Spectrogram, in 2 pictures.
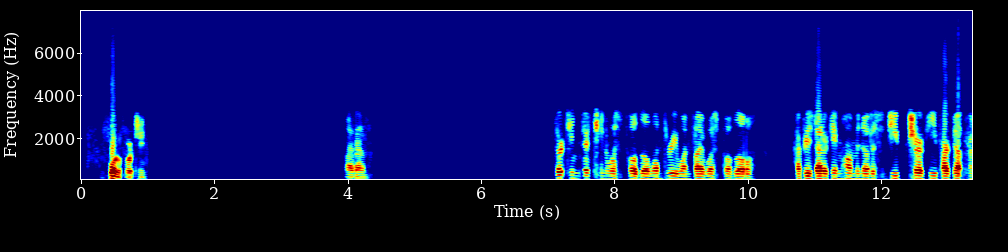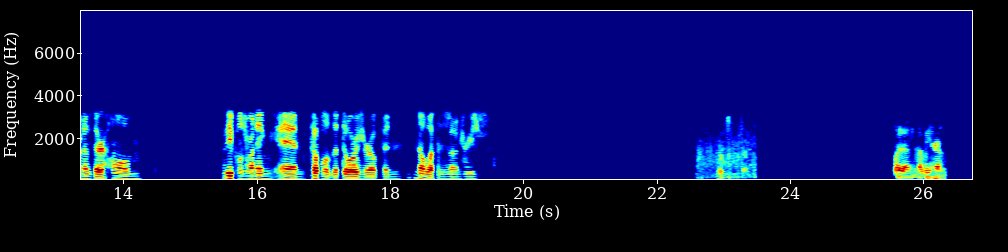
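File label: Mesa Police Department, scanner audio trunk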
